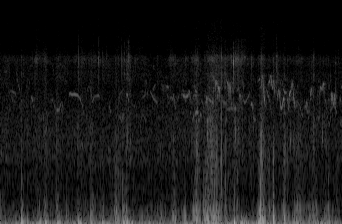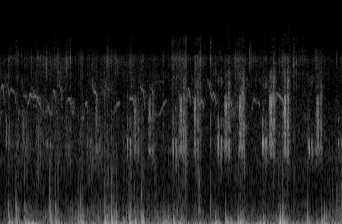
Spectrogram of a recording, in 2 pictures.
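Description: Small birds chirping: many short rising and falling calls that grow thicker and louder near the end, over low rumbling and thumps.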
